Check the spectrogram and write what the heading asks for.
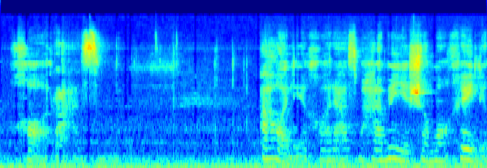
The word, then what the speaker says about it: خوارزم: و خوارزم کما تذکرون الواو قبل الالف تکتب ولا تلفظ و لحاظا تلفظ خوارزم.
